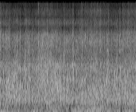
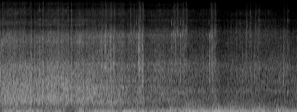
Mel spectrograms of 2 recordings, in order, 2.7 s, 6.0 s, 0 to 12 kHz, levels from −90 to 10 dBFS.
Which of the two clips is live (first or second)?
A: second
